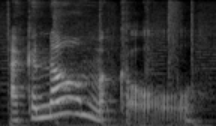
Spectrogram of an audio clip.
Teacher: Notice how quickly the other syllables are pronounced. The stress is in the third syllable.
